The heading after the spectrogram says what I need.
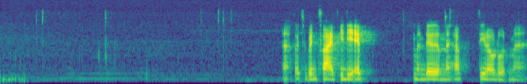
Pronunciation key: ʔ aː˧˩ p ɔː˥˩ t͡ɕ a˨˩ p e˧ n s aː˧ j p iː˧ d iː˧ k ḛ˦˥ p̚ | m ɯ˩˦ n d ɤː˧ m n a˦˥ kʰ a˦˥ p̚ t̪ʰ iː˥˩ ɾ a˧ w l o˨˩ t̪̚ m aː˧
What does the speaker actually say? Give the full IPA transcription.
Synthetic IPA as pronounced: ʔ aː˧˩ k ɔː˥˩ t͡ɕ a˨˩ p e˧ n f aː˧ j pʰ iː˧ d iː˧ ʔ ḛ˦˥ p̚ | m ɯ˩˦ n d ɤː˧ m n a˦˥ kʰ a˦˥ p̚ t̪ʰ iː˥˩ ɾ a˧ w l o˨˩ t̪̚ m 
